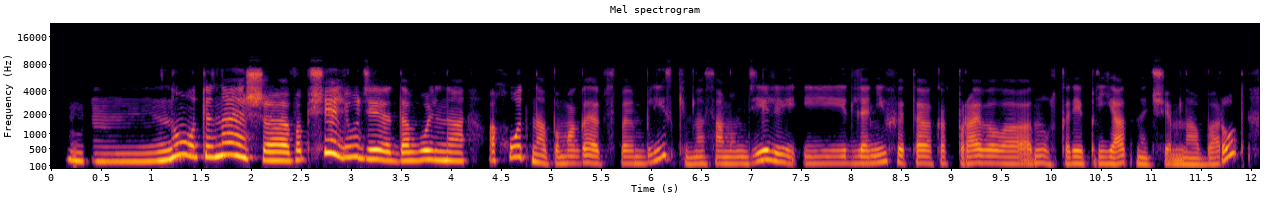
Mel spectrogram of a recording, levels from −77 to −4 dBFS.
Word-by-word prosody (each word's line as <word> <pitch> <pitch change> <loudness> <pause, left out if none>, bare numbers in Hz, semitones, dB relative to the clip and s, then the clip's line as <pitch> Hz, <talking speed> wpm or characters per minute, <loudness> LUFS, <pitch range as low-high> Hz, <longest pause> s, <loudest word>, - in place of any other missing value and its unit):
М, 200 -4 -2
м, 185 +1 -4
ну, 300 +8 +5
ты 290 0 +2
знаешь, 290 -5 +5
э, 205 -1 +7
вообще 355 - +4
люди 255 -7 +4
довольно 200 0 +2 0.2
охотно 210 - -2
помогают 150 +1 -4
своим 145 -1 -7
близким, 205 - -7
на 140 +1 -6
самом 145 0 -6
деле. 185 -2 +1
И 150 +1 -9
для 150 0 -3
них 170 +3 -6
это, 150 -2 -2
как 145 0 -10
правило, 150 -1 -2
ну, 155 -2 -6
скорее 140 +2 -5
приятно, 145 -2 -5
чем 70 - -6
наоборот. 130 - -4
165 Hz, 135 wpm, -21 LUFS, 145-215 Hz, 0.2 s, э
